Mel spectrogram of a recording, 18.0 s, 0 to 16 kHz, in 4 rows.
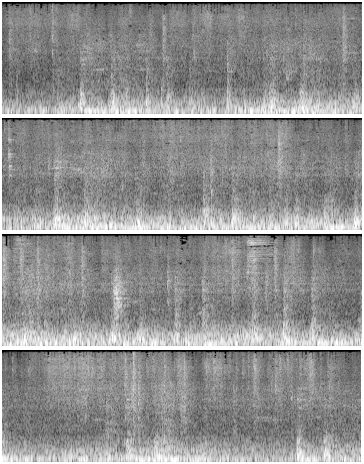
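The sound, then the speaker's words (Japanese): A steam locomotive train departing Shibecha, recorded from inside a carriage: a heavy, continuous low rumble with a steady, rhythmic clatter of wheels running through it at an even loudness, with no voices. “ちょっと重々しい、ちょっとレトロな感じの、車両に乗って、そのまたいつも の IC コーダーをちょっと掲げてましたので、シベチャ出発の模様を、これも大体5分ぐらいなんですけども、まあ、ちょっと音を聞いていただきたいと思います。”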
